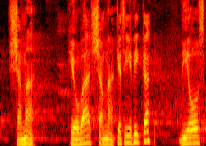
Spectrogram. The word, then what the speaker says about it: Shammah: los del Reina Valera tradujeron así, Sama, pero es Shama. Todavía lo consulté esta tarde. Un hebreo pronunciaría Shama.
